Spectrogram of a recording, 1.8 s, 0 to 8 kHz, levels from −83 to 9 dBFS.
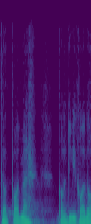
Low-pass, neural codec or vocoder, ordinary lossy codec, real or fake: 7.2 kHz; codec, 16 kHz, 0.5 kbps, FreqCodec, larger model; MP3, 48 kbps; fake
